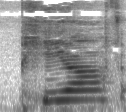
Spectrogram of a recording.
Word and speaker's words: Piaf: at the side Kat Von D blush in piaf and that's how you pronounce that but I had this for a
